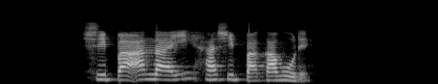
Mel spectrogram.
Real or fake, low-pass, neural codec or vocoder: real; 7.2 kHz; none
